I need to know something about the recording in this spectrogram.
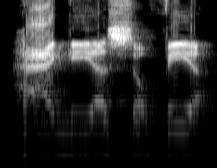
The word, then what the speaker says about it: Hagia Sophia: Hagia Sophia. I like the name Sophia. It's spelled Hagia.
